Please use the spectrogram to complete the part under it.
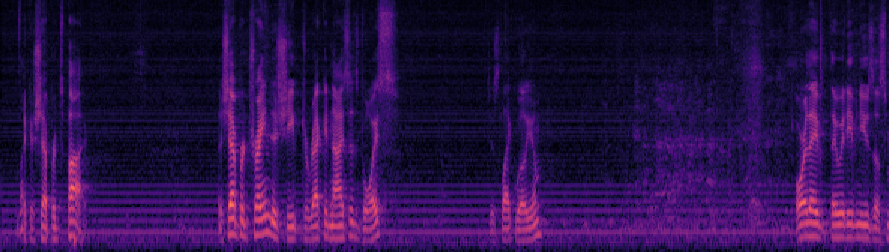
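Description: An older man speaks steadily through a microphone, pausing between phrases.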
